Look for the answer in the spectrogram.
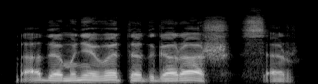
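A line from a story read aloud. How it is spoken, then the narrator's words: Worried, hoarse voice. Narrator (Russian): сказал он озабоченным, хриплым голосом, которого они еще не слышали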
